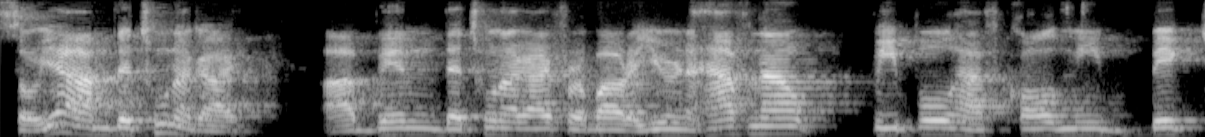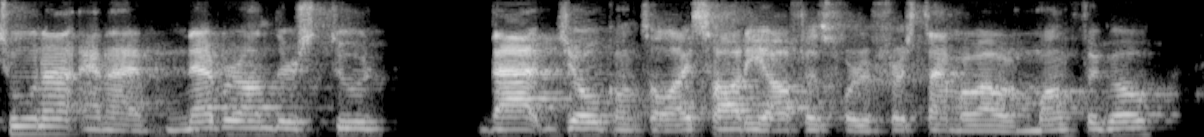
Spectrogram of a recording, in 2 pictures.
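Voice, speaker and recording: In a slight Puerto Rican accent, a man with a fairly high pitch talks at a fairly quick pace, his pitch varying in an ordinary way amid audible room echo. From Puerto Rico. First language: Spanish. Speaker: university biology lab instructor. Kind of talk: course introduction video lecture. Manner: casual, laid-back.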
